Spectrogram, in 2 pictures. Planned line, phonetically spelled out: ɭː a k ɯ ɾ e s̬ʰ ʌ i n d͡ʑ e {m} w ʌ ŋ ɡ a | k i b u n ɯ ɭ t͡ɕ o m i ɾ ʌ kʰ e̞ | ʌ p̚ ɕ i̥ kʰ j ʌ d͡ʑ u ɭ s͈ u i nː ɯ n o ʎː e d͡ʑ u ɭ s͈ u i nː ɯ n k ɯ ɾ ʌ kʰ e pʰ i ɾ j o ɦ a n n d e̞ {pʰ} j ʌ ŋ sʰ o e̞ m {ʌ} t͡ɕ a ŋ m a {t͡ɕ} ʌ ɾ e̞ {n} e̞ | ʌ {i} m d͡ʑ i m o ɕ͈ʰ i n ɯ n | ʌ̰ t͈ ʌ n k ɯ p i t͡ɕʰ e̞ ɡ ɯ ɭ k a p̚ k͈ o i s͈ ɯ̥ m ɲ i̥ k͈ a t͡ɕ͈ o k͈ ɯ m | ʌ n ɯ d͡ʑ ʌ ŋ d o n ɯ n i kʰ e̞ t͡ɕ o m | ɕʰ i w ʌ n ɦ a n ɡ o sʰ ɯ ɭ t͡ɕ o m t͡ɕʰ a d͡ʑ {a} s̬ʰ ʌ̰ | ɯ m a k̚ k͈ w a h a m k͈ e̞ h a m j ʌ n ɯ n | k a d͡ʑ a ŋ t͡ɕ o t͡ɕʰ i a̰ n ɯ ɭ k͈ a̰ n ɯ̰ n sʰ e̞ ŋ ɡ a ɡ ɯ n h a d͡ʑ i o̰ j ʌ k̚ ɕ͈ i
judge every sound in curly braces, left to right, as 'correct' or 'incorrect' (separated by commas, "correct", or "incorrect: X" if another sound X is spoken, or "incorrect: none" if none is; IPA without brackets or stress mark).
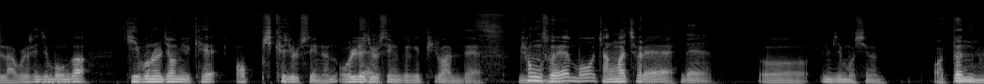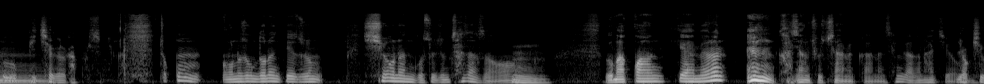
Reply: correct, correct, correct, incorrect: t͡ɕʰ, correct, correct, correct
